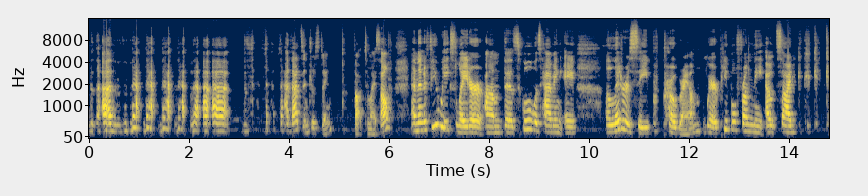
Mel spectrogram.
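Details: Stuttering in an adult woman whose stutter was assessed as severe when she was a teenager.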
